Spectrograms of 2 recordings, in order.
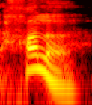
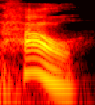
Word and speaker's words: Halle: Halle. I thought you pronounce it how. Jesus Christ, it's pronounced Halle.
